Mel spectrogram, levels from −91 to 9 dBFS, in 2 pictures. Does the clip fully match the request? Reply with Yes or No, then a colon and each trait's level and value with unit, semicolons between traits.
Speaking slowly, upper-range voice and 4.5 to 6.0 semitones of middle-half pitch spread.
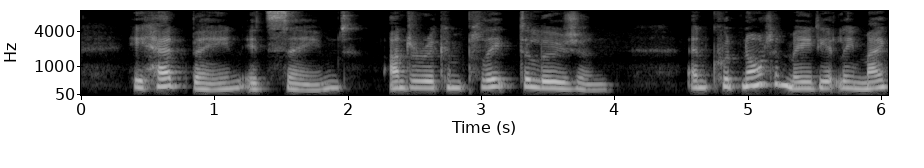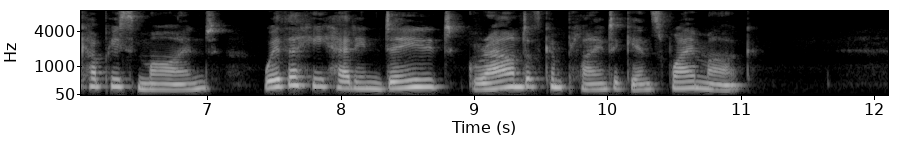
Yes: slow, 130 wpm; high, 195 Hz; average, 5.0 semitones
